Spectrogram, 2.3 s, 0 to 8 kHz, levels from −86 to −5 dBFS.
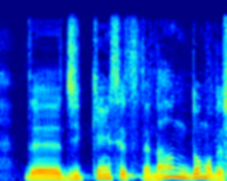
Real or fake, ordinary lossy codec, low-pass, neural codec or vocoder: fake; none; 7.2 kHz; codec, 16 kHz in and 24 kHz out, 1 kbps, XY-Tokenizer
